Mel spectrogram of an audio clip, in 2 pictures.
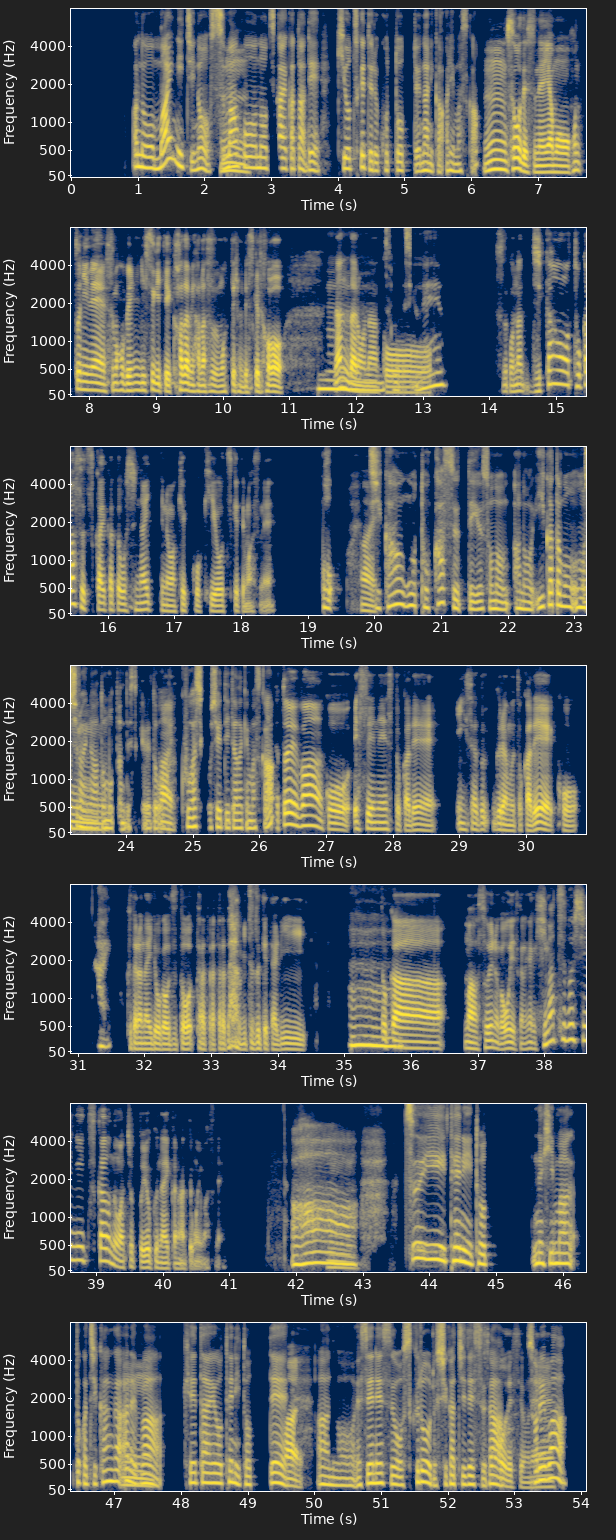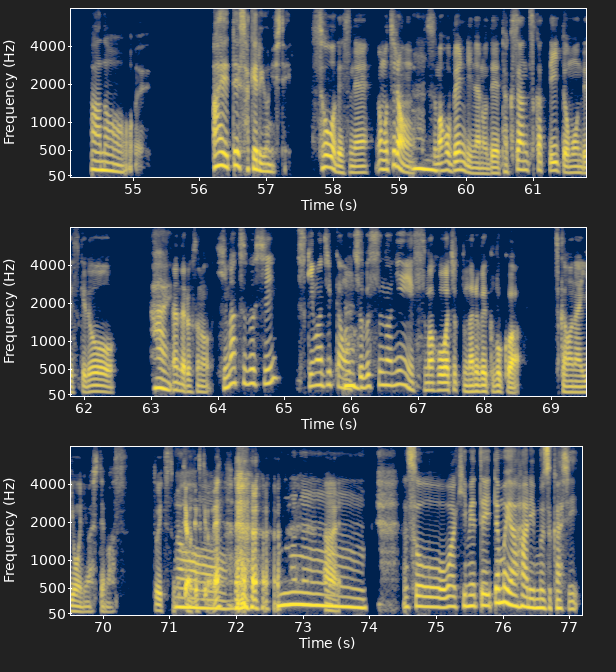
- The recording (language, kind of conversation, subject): Japanese, podcast, 毎日のスマホの使い方で、特に気をつけていることは何ですか？
- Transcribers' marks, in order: other background noise; "肌身" said as "かだみ"; laughing while speaking: "タラタラ"; laugh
